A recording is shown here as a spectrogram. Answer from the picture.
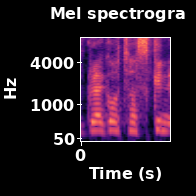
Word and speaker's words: Gregor Tuscan: Well, Plus, you're pronouncing it wrong, Scab. It's Gregor Tuscan.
